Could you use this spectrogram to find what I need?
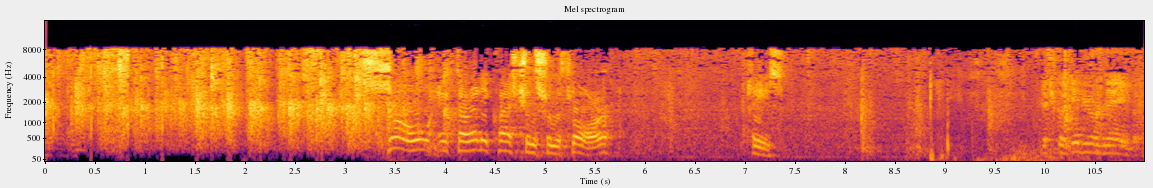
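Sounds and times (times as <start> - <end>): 
audience round of applause: 0.0 - 4.2
speech: 3.4 - 5.9, 7.1 - 7.5, 10.1 - 10.9.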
